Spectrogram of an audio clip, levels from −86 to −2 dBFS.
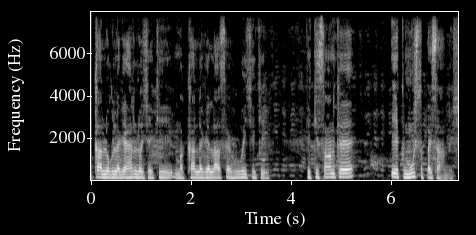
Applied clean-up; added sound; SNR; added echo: none; none; none; none.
